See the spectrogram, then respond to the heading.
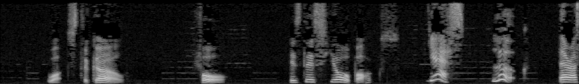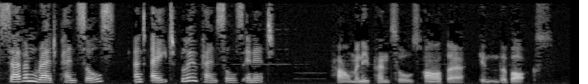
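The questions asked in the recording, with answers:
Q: How many pencils are there in the box?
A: 15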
